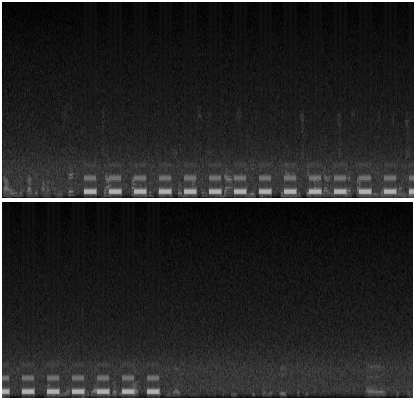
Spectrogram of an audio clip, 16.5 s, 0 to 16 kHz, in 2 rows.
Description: Telephone call progress tone (North American plan), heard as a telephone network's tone, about 480, 620 Hz, 0.25 s on and 0.25 s off. Congestion tone.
